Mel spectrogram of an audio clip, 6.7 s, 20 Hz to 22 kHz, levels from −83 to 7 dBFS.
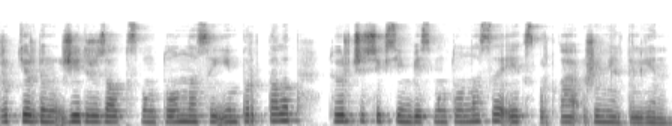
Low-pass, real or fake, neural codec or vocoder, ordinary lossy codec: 9.9 kHz; real; none; none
